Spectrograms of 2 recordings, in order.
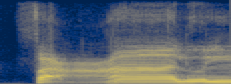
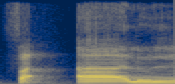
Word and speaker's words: فَعَّالٌ: فَوْقَكُمْ سَبْعًا شِدَادًا فَوْقَكُمْ فَوْقَكُمْ سَبْعًا شِدَادًا فَعَّالٌ لِمَا يُرِيدَ فَعَّالٌ لِمَا يُرِيدَ فَعَّالٌ لِمَا يُرِيدَ Do not allow yourself, your child, your student, your friend, your loved one to say fa'alu lima yurid, fa'alu lima yurid.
